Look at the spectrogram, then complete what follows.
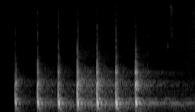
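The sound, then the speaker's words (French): A quick series of seven firm knocks on a wooden door, evenly spaced, each with a short hollow resonance, followed by quiet. “Couleur éclatante pensait qu'Agile était à la maison et frappait en vain à la porte.”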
